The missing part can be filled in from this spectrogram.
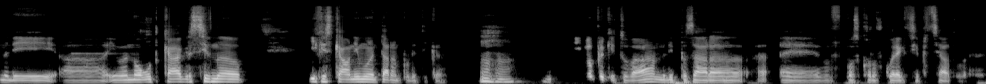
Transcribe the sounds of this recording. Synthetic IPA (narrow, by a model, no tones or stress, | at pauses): nɐliəimɐmnɔɡʊt̪ɐ̥kaːɡɾɛsivnə | ifiskalˠnəimonɛnt̪aɾnəpolit̪i̥kə | ɦ̩ | ivəpɾɛk̟it̪ovanɐlipɐzaɾəɛvəfpɔskɔɾofkoɾɛkt̪siəpɾɛst̪sʲalˠot̪ovɾɛ̰mɛ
